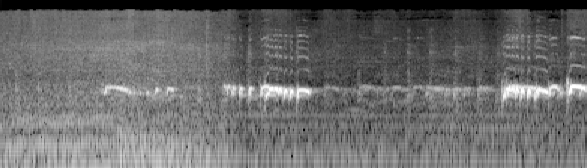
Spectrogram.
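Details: Local zebra dove calling for a mate: a soft coo, then loud rolling staccato phrases, a long faint warbled stretch, and a final strong burst, over low background rumble.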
